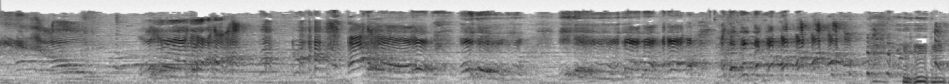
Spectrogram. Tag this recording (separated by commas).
baby laughter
